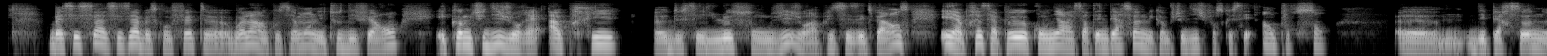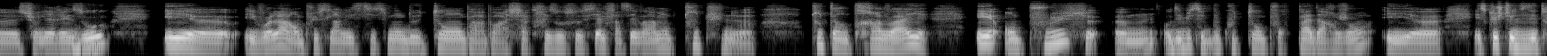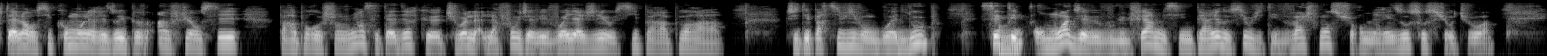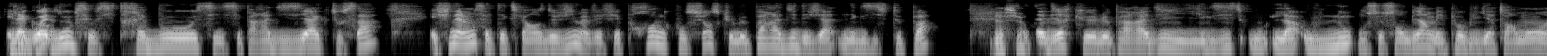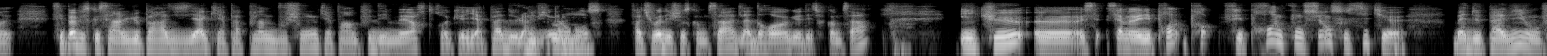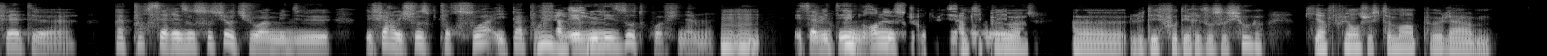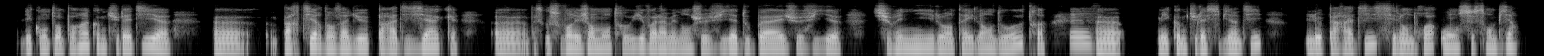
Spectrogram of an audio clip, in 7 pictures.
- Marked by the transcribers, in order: tapping; other background noise; stressed: "travail"; stressed: "vachement"; stressed: "pas"; stressed: "prendre"
- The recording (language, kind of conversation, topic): French, podcast, Comment les réseaux sociaux influencent-ils nos envies de changement ?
